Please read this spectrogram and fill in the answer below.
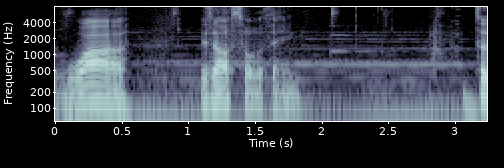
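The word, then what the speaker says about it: は: The hiragana is only pronounced wa as a topic marker. Otherwise, it's pronounced ha.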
